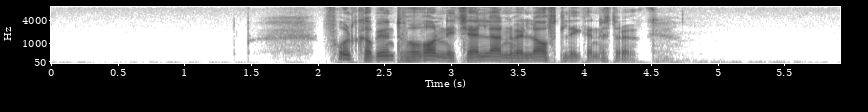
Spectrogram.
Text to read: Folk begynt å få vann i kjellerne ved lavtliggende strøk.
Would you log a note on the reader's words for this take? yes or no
yes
